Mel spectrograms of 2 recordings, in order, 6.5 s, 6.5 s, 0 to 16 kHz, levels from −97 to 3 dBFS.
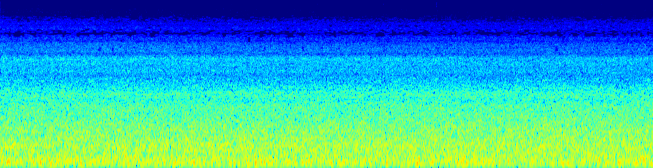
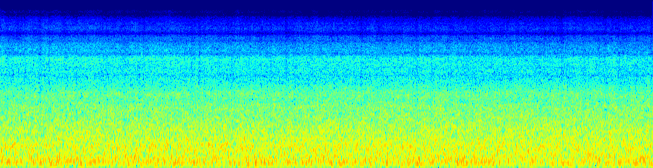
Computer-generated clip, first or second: second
